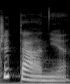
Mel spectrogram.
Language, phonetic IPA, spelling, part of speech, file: Polish, [t͡ʃɨˈtãɲɛ], czytanie, noun, Pl-czytanie.ogg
